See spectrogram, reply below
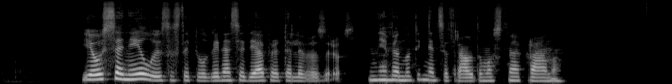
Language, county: Lithuanian, Vilnius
